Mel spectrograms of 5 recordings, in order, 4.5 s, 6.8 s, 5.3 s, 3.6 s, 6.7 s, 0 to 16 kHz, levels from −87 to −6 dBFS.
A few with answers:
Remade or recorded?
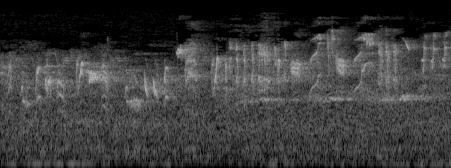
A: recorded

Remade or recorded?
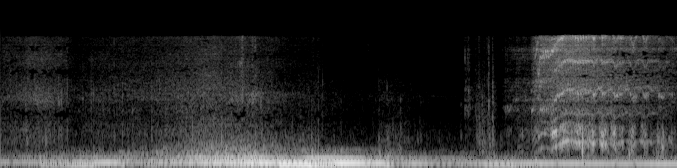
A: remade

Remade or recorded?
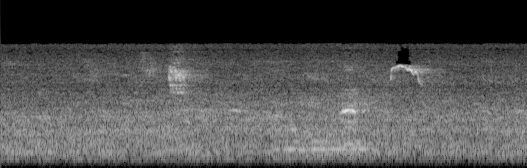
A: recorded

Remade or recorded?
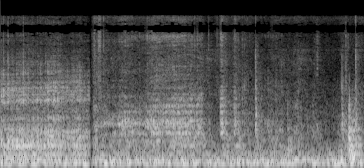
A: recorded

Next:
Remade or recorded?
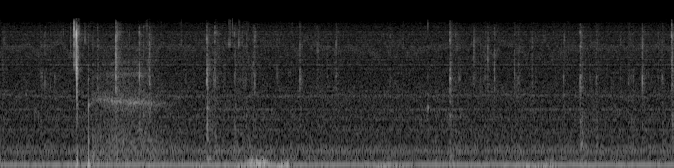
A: remade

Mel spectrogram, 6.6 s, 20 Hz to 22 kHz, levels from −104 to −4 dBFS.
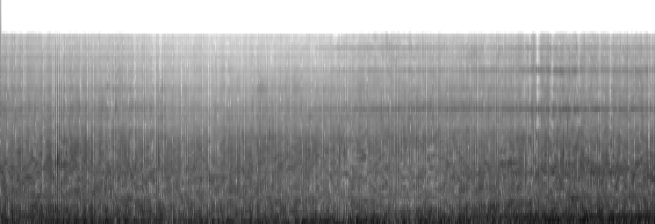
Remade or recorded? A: remade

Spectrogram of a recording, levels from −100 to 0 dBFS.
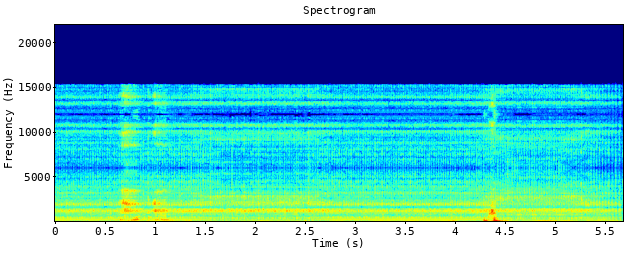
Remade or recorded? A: recorded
